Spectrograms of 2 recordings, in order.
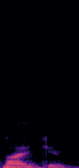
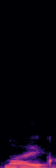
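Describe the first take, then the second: First: The word is said as two syllables. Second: The word is said as one syllable. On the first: The speaker calls it right. "but Nike" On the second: The speaker calls it wrong. "not Nike"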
